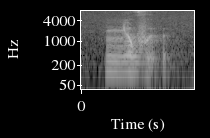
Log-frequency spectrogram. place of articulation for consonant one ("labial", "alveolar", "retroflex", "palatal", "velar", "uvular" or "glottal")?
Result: palatal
